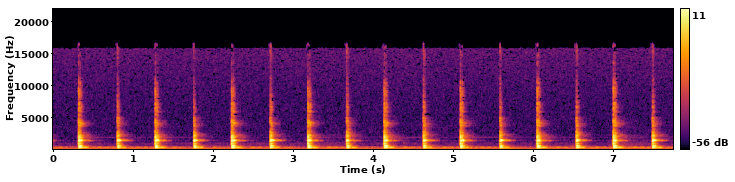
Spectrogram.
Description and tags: clock-ticking-02
This is an old (pre-1950) Junghans wall-mounted clock. This clip is the clock. Recorded in living room.
3, bar, chime, clock, enclosure, mechanical, ticking, tuned, wall-mounted, wooden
